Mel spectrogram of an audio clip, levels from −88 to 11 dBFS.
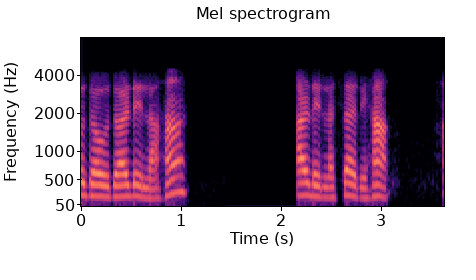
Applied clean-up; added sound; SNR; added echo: none; none; none; none.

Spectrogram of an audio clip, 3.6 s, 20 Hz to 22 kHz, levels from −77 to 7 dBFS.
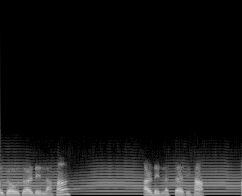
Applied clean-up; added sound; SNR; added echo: none; Trumpet; 11 dB; none.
